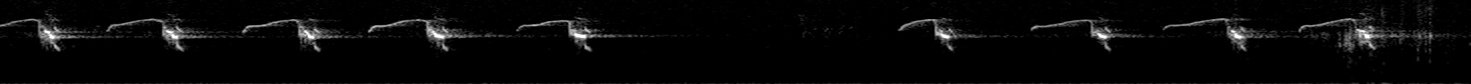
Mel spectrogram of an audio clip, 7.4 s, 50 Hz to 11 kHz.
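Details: Lesser spotted eagle chick at a spruce-tree nest in Latvia, calling as a parent brings a vole, 2 August 2020 around midday: high, sharp, down-slurred yelps repeated about once a second, five then four after a pause, quiet background.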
